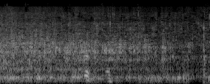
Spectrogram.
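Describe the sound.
A toilet flushes with a steady rush of water that fills the whole short clip at an even, moderate level.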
